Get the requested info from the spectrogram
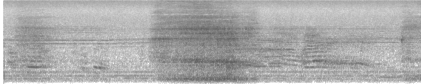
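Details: A person who claims not to snore is recorded asleep: a single long, rough snore over soft background music or television sound.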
